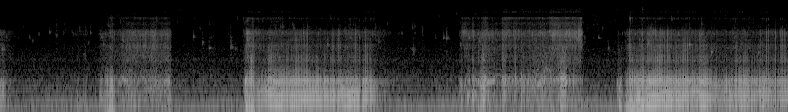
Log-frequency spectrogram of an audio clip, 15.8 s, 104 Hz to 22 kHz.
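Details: Held on the owner's lap after asking to be picked up at the computer, Morio the French Bulldog sleeps deeply on 8 March 2012, giving long buzzing, rattling snores that alternate with quieter in-breaths roughly every few seconds.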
